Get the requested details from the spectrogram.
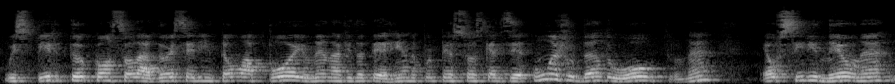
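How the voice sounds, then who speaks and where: A man's voice: a little high, dark tone. A man with a Brazilian Portuguese accent leading a live online Spiritist study, teaching earnestly with frequent tag questions and reading viewer comments aloud. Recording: roomy sound, speaker far from the mic.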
